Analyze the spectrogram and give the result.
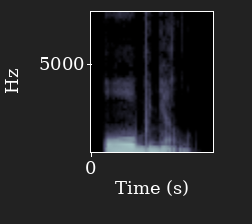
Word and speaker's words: обнял: Обнял или обнял? Вот такой вопрос. Конечно, обнял. Как запомнить это ударение? Как обнять человека так, чтобы было и приятно, и грамотно? Мне представляется, что в слове «обнял» «о» — это главное гласное, которое берет на себя ударение.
